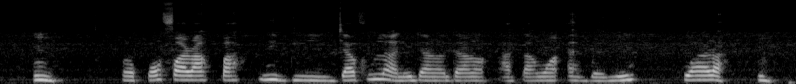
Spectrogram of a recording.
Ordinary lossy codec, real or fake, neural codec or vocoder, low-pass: none; real; none; 19.8 kHz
